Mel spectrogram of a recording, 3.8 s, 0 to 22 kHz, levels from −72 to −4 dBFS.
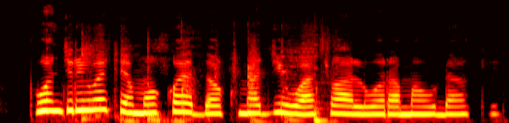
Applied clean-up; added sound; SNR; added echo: neural mask model RNNoise.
